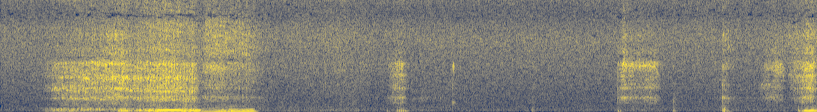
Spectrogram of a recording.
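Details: A sleeping puppy snoring after a hard day: one long rumbling, buzzy breath, then quiet room noise with soft snuffles.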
